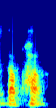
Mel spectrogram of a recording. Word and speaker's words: kapha: is so but but we wouldn't write it in english as k-a-f-h-a we would write it as k-p-h-a and pronounce it as kapha yes so when we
